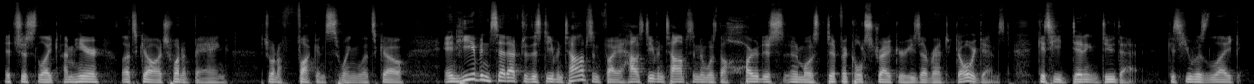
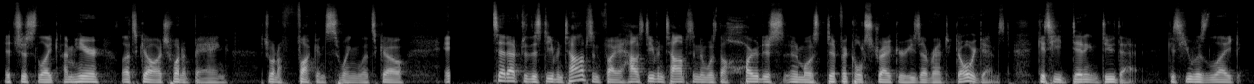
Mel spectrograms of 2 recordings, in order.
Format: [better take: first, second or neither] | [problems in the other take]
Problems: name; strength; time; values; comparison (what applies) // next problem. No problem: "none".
first | audio cutting out; at 4.5 s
